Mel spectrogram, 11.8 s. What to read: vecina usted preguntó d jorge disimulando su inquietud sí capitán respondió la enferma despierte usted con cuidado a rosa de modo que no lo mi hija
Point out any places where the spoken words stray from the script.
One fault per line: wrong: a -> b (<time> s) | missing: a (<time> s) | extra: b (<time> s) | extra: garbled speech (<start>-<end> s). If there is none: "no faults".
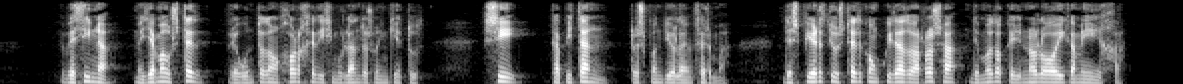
extra: me llama (1.3 s)
extra: oiga (10.5 s)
